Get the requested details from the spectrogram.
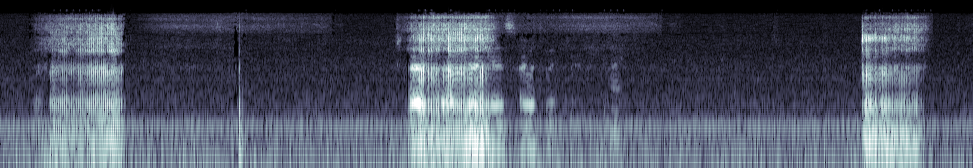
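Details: Dog asleep in a car after a long day of trying to escape its cage: loud rasping snores about every four seconds, quiet breathing between, steady low background hum; snoring.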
